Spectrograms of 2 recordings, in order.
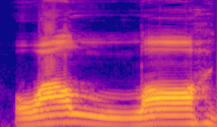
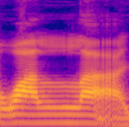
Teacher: Berarti lafaz Allahnya dibaca tebal, maka dibaca wallah, jangan dibaca walla, jangan, tapi ditebalkan wallah begitu.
